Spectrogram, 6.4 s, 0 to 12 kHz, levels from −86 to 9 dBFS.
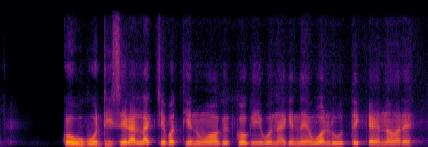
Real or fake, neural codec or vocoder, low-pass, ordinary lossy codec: fake; codec, 24 kHz, 0.5 kbps, DualCodec; 10.8 kHz; AAC, 64 kbps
